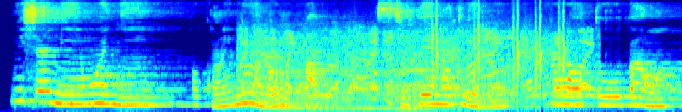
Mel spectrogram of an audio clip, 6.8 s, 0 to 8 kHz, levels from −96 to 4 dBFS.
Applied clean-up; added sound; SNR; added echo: none; Clapping; 4 dB; reverberation time 1.4 s.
